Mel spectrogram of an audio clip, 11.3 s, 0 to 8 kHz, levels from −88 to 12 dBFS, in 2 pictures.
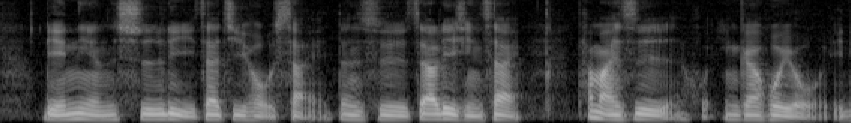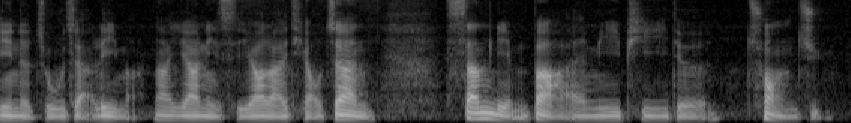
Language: Chinese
